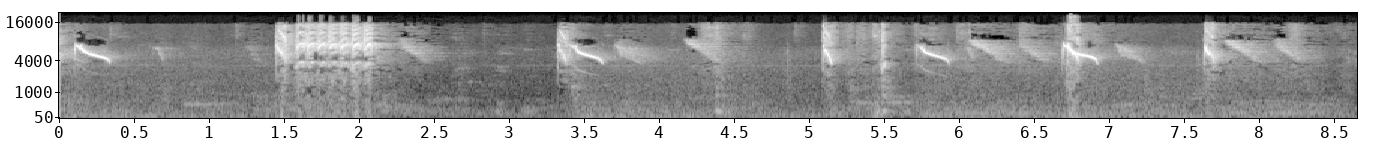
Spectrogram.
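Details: White-eye lure sound: high falling chips mixed with a loud buzzy trill and clusters of softer downslurred notes, calls coming irregularly.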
